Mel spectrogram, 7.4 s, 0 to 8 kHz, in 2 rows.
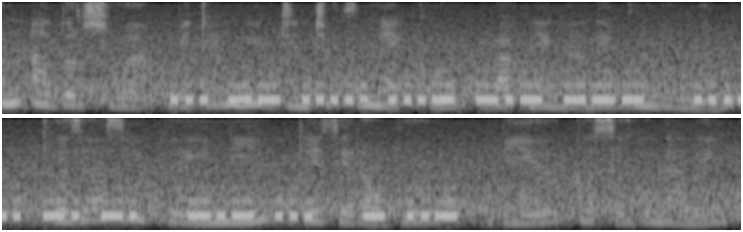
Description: Morse code, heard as a keyed tone, machine-sent, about 33 wpm, 390 Hz, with radio static, a narrow filter and speech in Bodo. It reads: SM5VKO 5NN KS TU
